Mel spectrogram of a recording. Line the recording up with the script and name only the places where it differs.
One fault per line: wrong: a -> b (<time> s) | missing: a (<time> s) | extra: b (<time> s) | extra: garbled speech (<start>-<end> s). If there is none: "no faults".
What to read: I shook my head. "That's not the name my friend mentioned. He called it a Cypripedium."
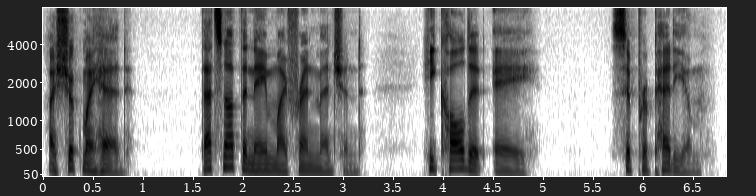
no faults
